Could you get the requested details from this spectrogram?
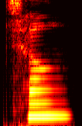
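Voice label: "qiang", Mandarin Chinese syllable, first tone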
